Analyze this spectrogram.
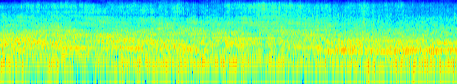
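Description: A pack of Late Model stock cars racing, many engines running together as a loud, steady blend of overlapping engine notes.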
